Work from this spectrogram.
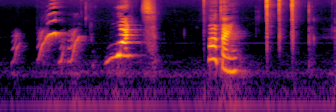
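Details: An excited pet guinea pig gives a run of loud, shrill, rising squeaks, ending with a few soft clicks.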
